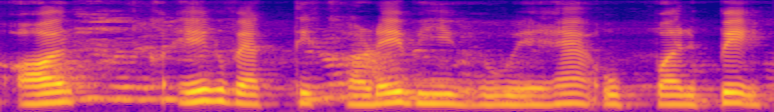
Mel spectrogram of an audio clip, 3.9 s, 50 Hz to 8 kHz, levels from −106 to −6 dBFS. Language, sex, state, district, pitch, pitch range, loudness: Hindi, female, Chhattisgarh, Raipur, 215 Hz, 200-235 Hz, -21 LUFS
